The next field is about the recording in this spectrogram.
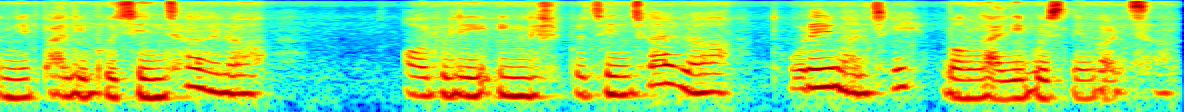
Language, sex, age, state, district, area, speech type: Nepali, female, 18-30, West Bengal, Darjeeling, rural, spontaneous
